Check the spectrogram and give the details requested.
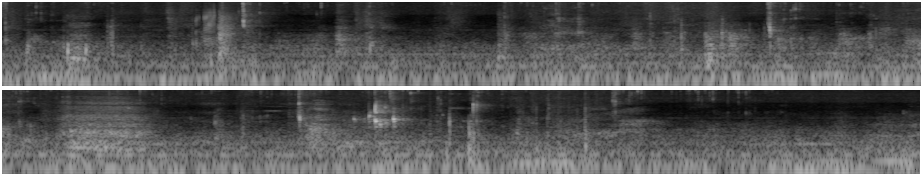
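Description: Close-miked chewing and wet mouth sounds of a person eating soft, syrupy Indian sweets (mini gulab jamun and rasgulla) by hand. Scattered lip smacks and clicks, with a longer wet sound a little past halfway.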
